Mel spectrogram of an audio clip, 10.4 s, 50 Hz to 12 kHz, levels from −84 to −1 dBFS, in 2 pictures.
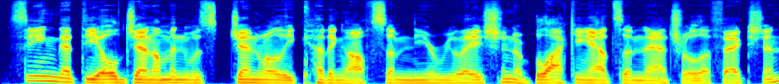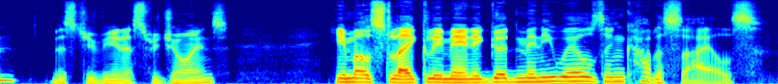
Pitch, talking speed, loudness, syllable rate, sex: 125 Hz, 180 wpm, -20 LUFS, 5.4 syllables/s, male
